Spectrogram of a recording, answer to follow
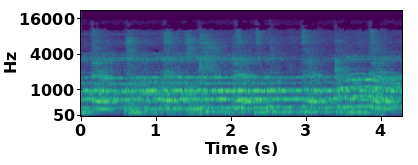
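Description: Layered a cappella vocal loops built up on a live looper, forming a sustained choir-like chord of several overlapping voices over a soft, regular pulse about twice a second.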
